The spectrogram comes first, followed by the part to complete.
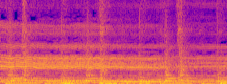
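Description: Music of a Dogri devotional song: a wavering melody line over a steady drum beat.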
